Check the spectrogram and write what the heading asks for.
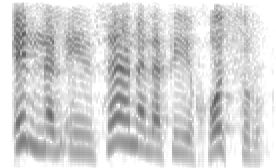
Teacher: ان الانسان لفي خسر، وتفخم الراء، ما ترققهاش. يا خبر ابيض، ما رققهاش خالص، لا ترققها اذا وصلت، اما اذا وقفت تفخمها.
